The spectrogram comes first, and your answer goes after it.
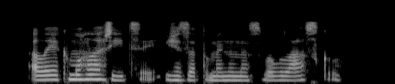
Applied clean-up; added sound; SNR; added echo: none; none; none; none.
